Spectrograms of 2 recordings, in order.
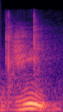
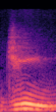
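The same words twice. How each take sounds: First: Jeem softened to zheem, quieter and lower; mock the slurred zheem; wrong jeem. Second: Jeem with the middle of the tongue on the palate, slow; correct jeem. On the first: Teacher shows mistaken soft jeem, quietly. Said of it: "not jeem". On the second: Teacher models correct jeem, slowly. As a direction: press mid-tongue up for jeem. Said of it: "Here becomes saying jeem". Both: Shown as a demonstration.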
